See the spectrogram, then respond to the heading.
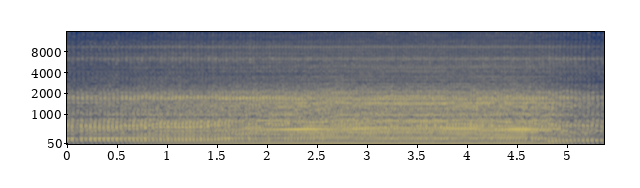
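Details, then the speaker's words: Honda ATC 110 single-cylinder after carburetor cleaning: with choke only cracked open, revs swell and sag without pulling clean, sounding starved of fuel; it dies almost instantly fully off choke but starts readily on choke. "it'll rev up and it's just like it's acting like it's still starving for fuel"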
